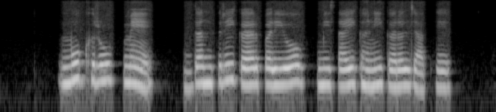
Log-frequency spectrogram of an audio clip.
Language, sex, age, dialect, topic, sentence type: Chhattisgarhi, female, 25-30, Northern/Bhandar, agriculture, statement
